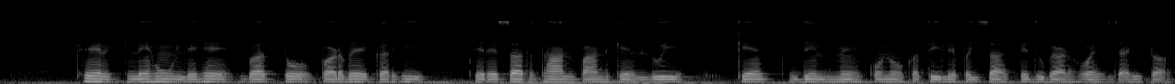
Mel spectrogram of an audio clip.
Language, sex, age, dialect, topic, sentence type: Chhattisgarhi, male, 25-30, Northern/Bhandar, banking, statement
